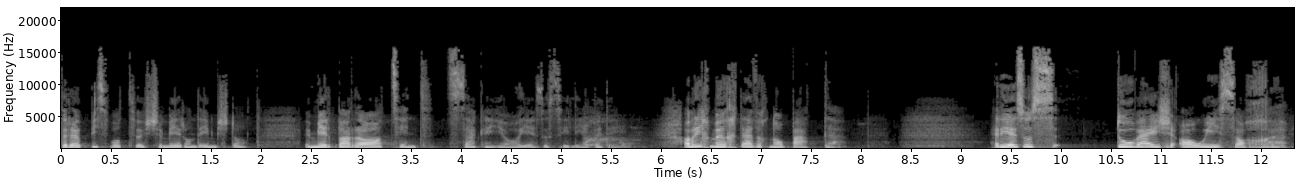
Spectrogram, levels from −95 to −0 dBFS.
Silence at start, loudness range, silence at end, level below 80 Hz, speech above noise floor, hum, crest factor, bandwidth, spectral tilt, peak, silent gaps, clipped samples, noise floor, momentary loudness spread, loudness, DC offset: 0 s; 5 LU; 0.05 s; -68 dBFS; 40 dB; none; 22 dB; 15.5 kHz; -4 dB/octave; -4 dBFS; none; under 0.1%; -66 dBFS; 17 LU; -26 LUFS; under 0.1%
